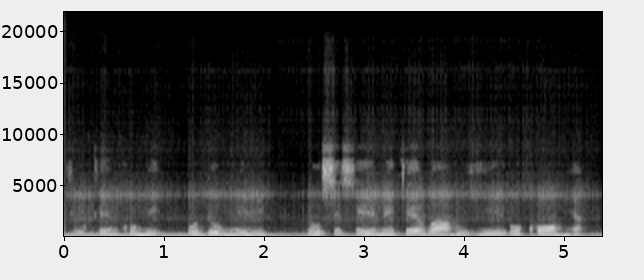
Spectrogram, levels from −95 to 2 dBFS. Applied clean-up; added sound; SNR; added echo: neural mask model RNNoise.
